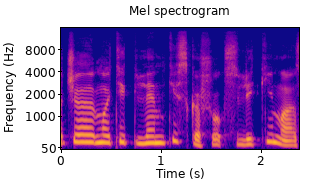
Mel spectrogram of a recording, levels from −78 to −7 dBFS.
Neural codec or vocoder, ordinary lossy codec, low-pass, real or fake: autoencoder, 48 kHz, 32 numbers a frame, DAC-VAE, trained on Japanese speech; AAC, 96 kbps; 14.4 kHz; fake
